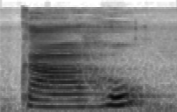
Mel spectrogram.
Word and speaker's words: carro: eu tenho a palavra carro isso para a língua portuguesa mas a língua espanhola a pronúncia ficaria Carro Carro sempre o r na língua espanhola e vibrante sempre sempre sempre tá bom e depois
